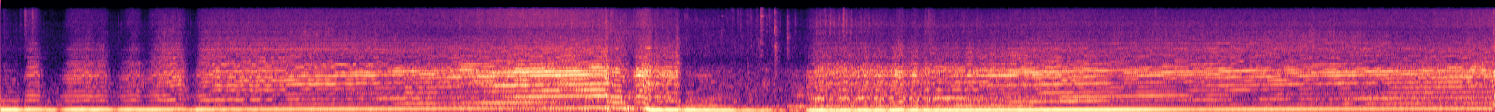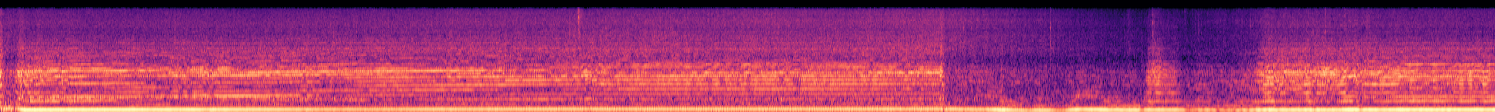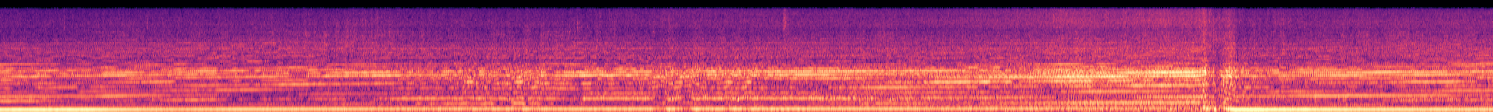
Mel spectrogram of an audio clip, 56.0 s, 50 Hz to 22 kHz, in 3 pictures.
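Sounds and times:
race car engine at high revs: 0.0s - 56.0s.

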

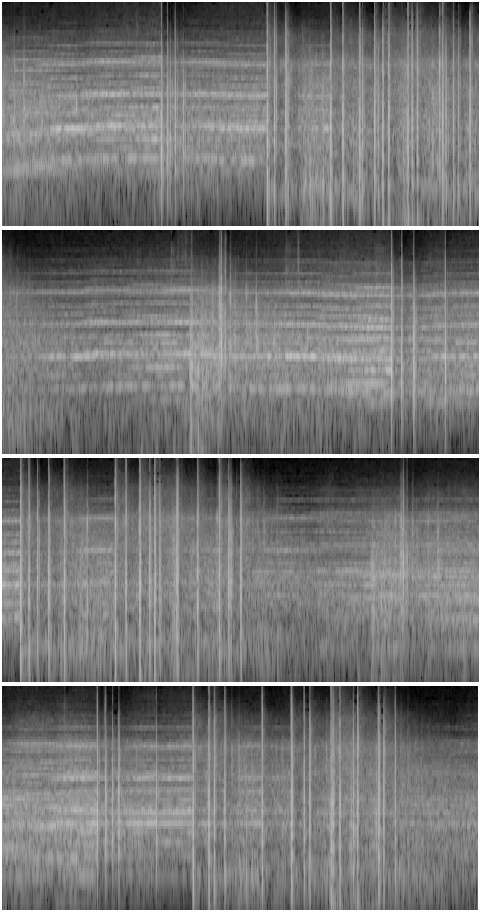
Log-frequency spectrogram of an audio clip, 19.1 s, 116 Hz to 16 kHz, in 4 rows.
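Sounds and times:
music with sustained tones: 0.0s - 19.0s
firework shells crackling: 6.6s - 12.6s, 13.2s - 19.0s.

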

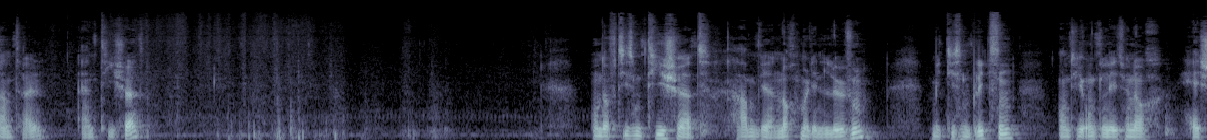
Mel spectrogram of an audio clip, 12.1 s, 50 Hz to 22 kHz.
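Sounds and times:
t-shirt rustling: 1.0s - 4.6s.

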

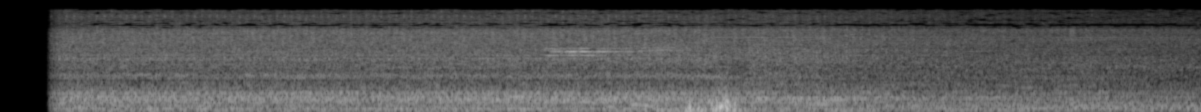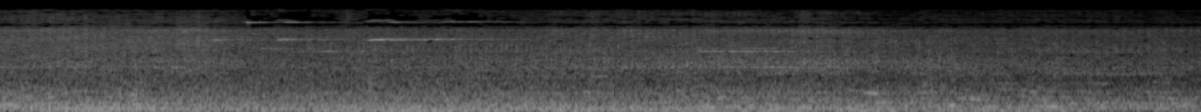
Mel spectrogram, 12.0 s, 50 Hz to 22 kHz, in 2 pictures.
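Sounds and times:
car engine idling: 0.2s - 12.0s.

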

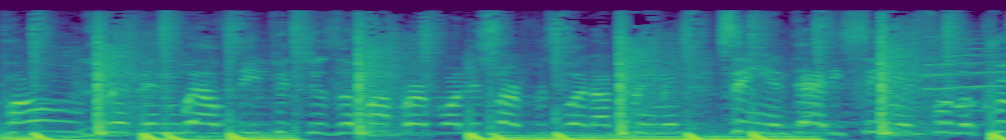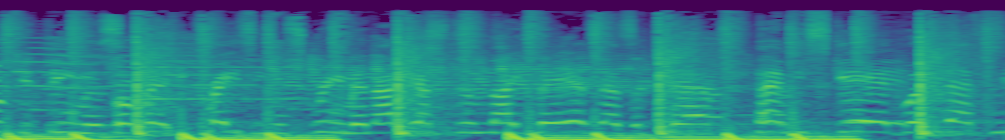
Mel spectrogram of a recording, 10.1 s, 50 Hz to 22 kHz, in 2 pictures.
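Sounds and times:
sliding deep bass line: 0.0s - 1.5s, 2.4s - 9.4s
rapping over drums: 0.0s - 10.0s.

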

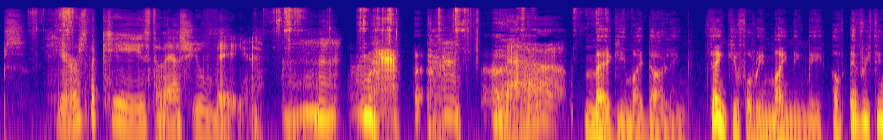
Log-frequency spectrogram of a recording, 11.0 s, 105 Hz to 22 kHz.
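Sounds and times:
cartoon character wordless vocal sounds: 2.0s - 7.2s.

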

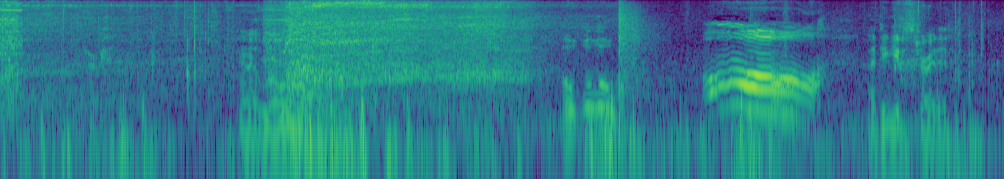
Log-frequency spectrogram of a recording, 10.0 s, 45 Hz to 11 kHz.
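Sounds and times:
electric motor whine: 0.0s - 5.7s.

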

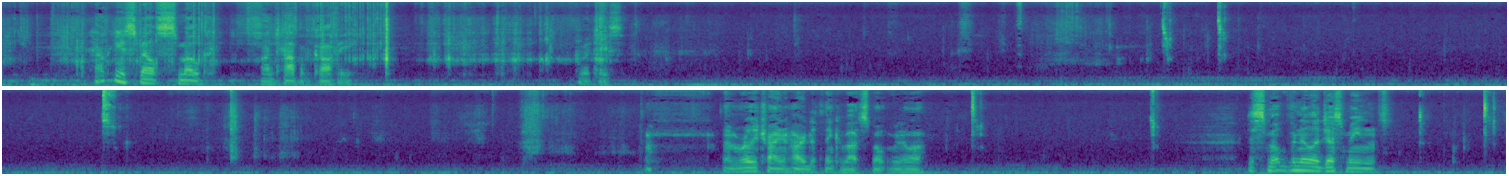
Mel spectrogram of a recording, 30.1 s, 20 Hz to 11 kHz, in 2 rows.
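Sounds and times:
car cabin hum: 0.0s - 8.8s
lip smacks and clicks: 11.4s - 12.4s, 16.0s - 16.4s, 26.5s - 26.7s, 29.2s - 30.0s.

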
